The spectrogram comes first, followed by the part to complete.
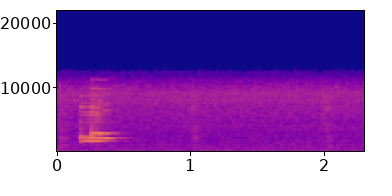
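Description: A short rising electronic chime of two quick notes, the Windows 7 device-connected sound as the computer detects the newly plugged-in iPhone.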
